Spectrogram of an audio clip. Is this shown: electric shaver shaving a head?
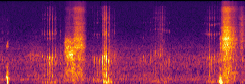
no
